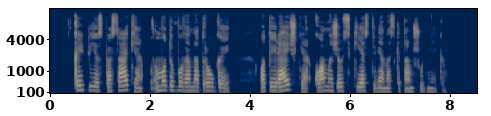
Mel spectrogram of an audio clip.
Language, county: Lithuanian, Kaunas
